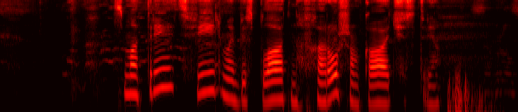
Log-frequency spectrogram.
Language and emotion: Russian, sad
